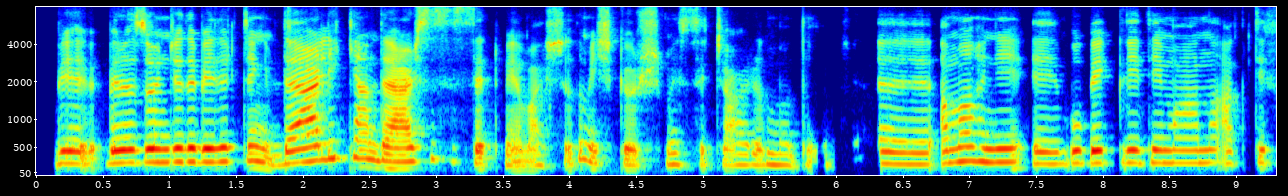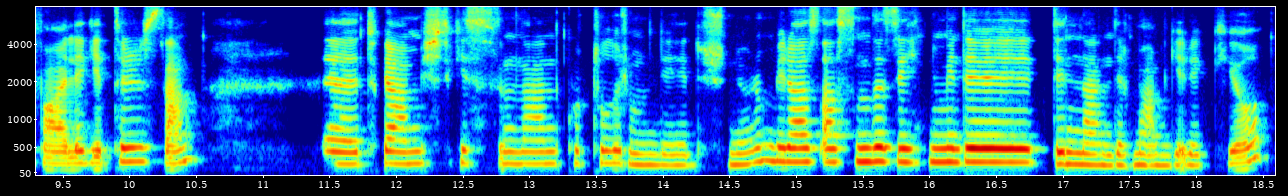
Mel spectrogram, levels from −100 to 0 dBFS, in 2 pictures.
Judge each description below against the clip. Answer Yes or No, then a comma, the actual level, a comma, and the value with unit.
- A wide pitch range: No, average, 3.5 semitones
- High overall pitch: Yes, high, 225 Hz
